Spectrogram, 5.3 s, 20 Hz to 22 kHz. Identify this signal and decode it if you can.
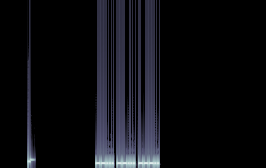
Morse code, heard as a keyed tone, about 44 wpm, 700 Hz. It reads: 778
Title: Common Cut Numbers - 3-Digit 45wpm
